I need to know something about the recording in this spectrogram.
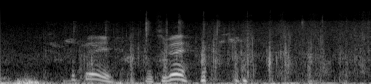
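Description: Footsteps thud on a dirt trail.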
